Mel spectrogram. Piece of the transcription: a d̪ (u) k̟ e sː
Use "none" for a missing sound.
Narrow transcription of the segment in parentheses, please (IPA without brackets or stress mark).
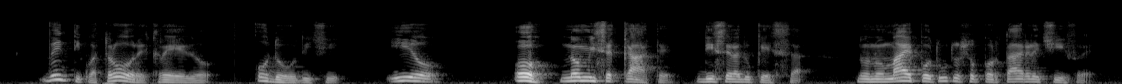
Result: u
